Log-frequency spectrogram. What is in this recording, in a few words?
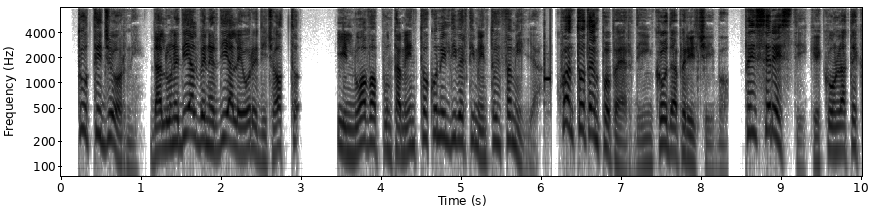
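italian voice commercial, male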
